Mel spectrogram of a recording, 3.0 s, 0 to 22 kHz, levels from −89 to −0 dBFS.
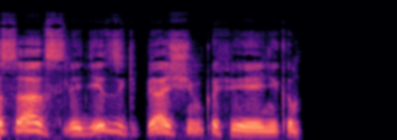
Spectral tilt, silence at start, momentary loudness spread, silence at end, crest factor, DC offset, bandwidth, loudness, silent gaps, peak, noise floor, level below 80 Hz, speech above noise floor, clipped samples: -4.5 dB/octave; 0 s; 8 LU; 0.75 s; 18 dB; under 0.1%; 14 kHz; -23 LUFS; none; -6 dBFS; under -90 dBFS; -68 dBFS; over 68 dB; under 0.1%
